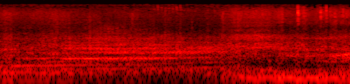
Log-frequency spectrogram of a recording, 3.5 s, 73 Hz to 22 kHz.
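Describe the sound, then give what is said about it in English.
About 23 race cars drone steadily at a moderate, restrained pace behind a Cadillac safety car after a very short run, a continuous mechanical hum with a tone that rises slightly near the end. No voices are heard. “So everyone closes up behind the Cadillac safety car after a very short run.”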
